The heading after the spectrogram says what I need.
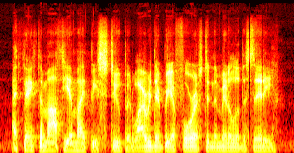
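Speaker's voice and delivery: confiding, hushed, half-whispered stage whisper. Speaking aside to one listener: half-whispering. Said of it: "I'm gonna kind of whisper to Jerry".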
